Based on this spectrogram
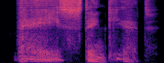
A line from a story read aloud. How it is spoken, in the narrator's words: whispered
